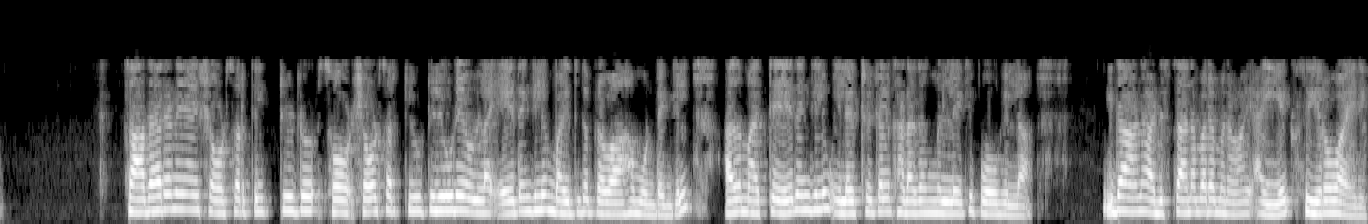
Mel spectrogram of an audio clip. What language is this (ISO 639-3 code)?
mal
